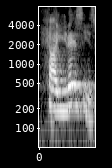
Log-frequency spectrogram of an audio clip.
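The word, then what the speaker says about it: αἵρεσις: La palabra herejía procede del griego jairesis, con J y acento en la A.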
